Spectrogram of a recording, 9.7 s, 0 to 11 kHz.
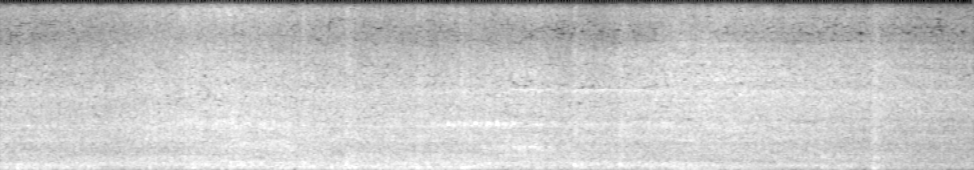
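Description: Class 156 diesel multiple unit running past close by as it pulls into the platform: a steady rumble of wheels on rails and engines, easing off near the end.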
